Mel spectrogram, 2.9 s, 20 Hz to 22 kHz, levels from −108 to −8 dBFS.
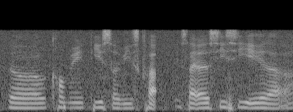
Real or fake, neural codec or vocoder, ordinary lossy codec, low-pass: real; none; none; 7.2 kHz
